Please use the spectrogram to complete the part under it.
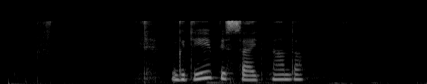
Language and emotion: Russian, neutral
